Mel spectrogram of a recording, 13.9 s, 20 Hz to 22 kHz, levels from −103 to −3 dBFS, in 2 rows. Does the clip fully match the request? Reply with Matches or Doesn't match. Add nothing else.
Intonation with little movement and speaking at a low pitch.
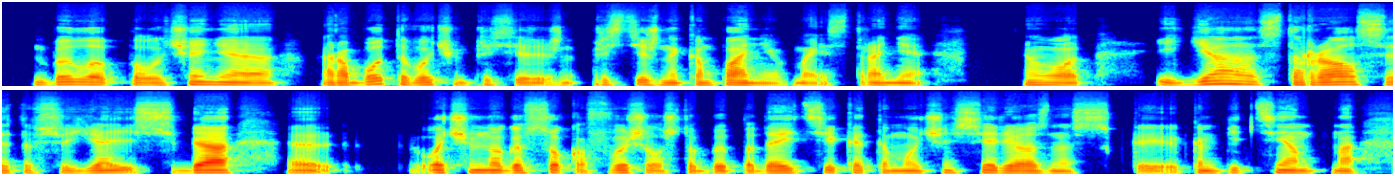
Matches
